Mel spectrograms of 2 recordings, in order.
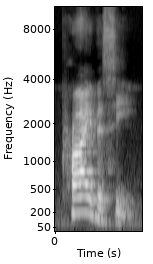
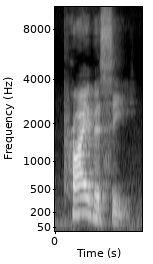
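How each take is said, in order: First: American pronunciation, stressed on the first syllable. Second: American pronunciation, stressed on the first syllable.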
